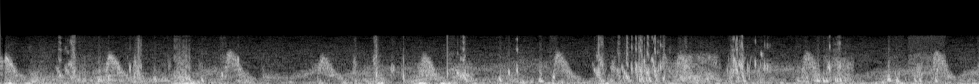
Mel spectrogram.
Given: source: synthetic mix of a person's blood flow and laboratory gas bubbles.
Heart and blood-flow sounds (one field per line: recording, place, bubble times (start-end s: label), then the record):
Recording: Doppler ultrasound of blood flow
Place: subclavian vein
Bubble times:
0.55-1.15 s: bubbles
1.26-1.45 s: bubbles
1.51-1.93 s: bubbles
1.97-2.07 s: bubbles
2.19-2.27 s: bubbles
2.35-2.43 s: bubbles
3.52-3.59 s: bubbles
3.71-3.85 s: bubbles
3.90-3.96 s: bubbles
4.00-4.09 s: bubbles
4.15-4.23 s: bubbles
4.47-4.74 s: bubbles
4.96-5.10 s: bubbles
5.14-5.22 s: bubbles
5.36-5.47 s: bubbles
5.50-5.58 s: bubbles
5.92-6.71 s: bubbles
6.78-7.74 s: bubbles
7.96-8.54 s: bubbles
8.85-9.46 s: bubbles
9.73-9.80 s: bubbles
From the record:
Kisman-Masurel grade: 233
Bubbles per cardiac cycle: several, 3 to 8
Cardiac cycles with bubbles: 50 to 99%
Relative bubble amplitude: loud (0.450 to 0.775)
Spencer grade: 3 (all of the cardiac periods contain showers or single bubble signals, but not dominating or overriding the cardiac motion signals)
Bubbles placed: anywhere in the cardiac cycle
